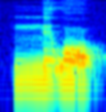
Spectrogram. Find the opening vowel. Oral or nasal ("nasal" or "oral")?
oral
